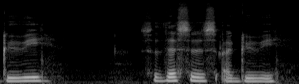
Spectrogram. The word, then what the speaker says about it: GUI: GUI for sure and you pronounce it GUI so this is a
